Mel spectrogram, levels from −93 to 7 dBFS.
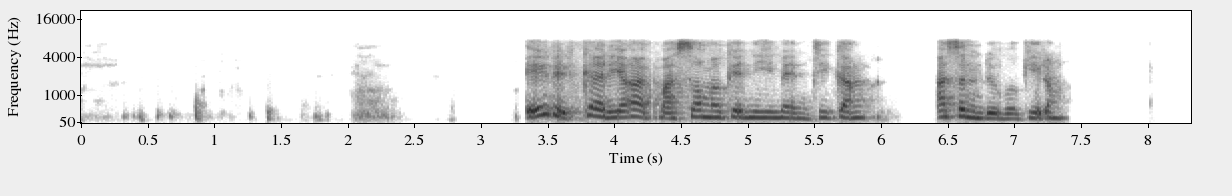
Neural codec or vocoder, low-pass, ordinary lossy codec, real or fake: codec, 16 kHz, 4 kbps, FunCodec, trained on LibriTTS, 50 frames a second; 7.2 kHz; Opus, 16 kbps; fake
